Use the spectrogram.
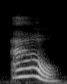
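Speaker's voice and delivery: high-pitched yelp of pain; acted little cry of hurt; involuntary ow. A narrator's reading. Younger girl rubbed too hard with a towel, involuntary ow. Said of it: "an involuntary".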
